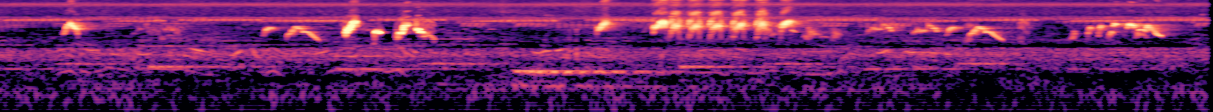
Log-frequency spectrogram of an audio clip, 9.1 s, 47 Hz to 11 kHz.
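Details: During a trapping session at Kim Bôi, Hòa Bình, Vietnam, on 9 February 2019, a decoy red-whiskered bulbul sings to provoke wild birds. Its lively slurred chirping phrases come in clusters, with a rapid high-pitched trill partway through and faint rural background noise.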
